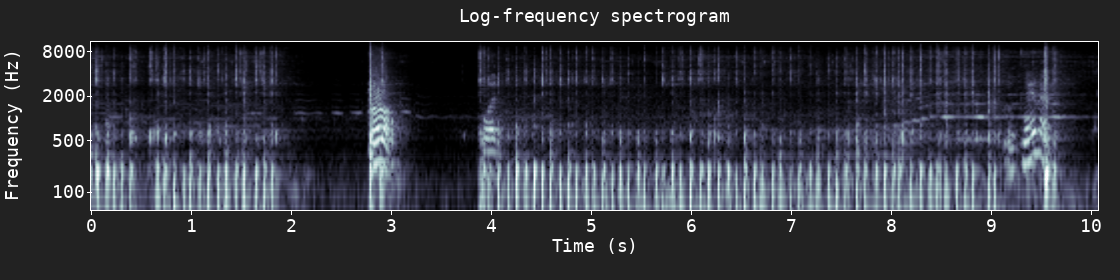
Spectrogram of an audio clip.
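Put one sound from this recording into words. A video game counter ticks rapidly.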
